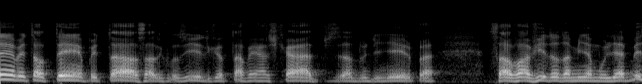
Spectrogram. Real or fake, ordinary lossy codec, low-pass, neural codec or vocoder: real; none; 7.2 kHz; none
